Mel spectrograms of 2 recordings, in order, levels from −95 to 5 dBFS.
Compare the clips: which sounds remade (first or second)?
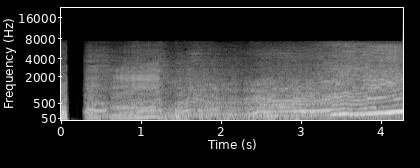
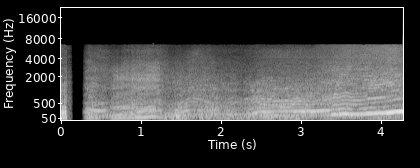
second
